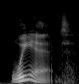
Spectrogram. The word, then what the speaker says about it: Wyant: tul low Second Jason how do you say it way Wyant what we an all right we an Mike greenal or Mick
